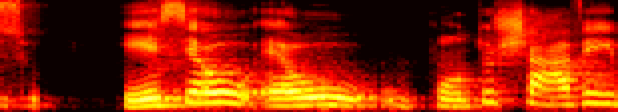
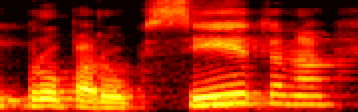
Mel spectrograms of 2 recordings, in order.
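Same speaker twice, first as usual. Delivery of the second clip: normal talking voice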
